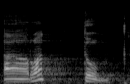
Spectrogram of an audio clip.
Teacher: Daripada ra terus masuk ta. Kerana dal itu diidghamkan ke dalam ta. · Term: idgham mutajanisain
